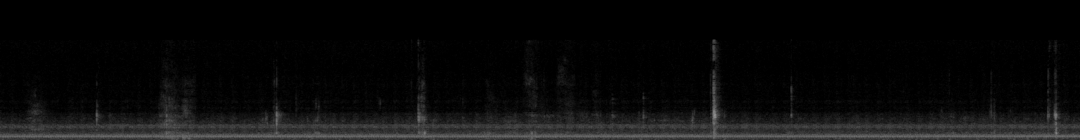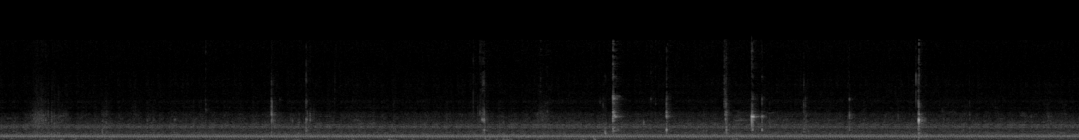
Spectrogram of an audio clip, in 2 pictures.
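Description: Eating sounds: scattered small sharp clicks of a fork against a ceramic ramekin, over a steady low hum.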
